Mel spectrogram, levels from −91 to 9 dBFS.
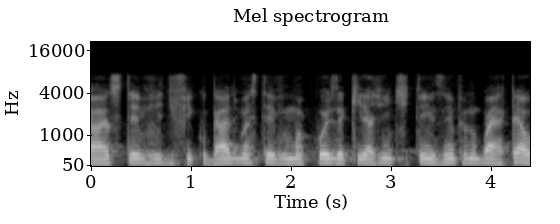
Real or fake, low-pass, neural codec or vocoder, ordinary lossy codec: fake; 7.2 kHz; codec, 16 kHz, 2 kbps, FreqCodec, larger model; none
